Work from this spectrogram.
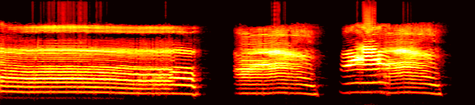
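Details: Angry cat giving three long, drawn-out yowls, each steady and harmonically rich, sliding slightly downward at the end, separated by short silences; no other sounds.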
